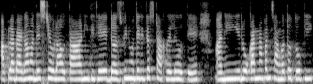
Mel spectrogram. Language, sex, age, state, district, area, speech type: Marathi, female, 18-30, Maharashtra, Nagpur, urban, spontaneous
